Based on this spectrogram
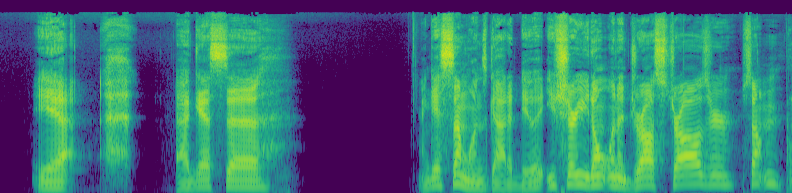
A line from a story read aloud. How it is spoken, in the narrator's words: Mama sees your packed up bag and she sighs, she says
